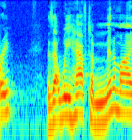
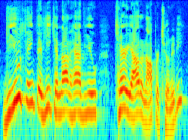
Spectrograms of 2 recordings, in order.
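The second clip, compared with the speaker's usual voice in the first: ordinary delivery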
